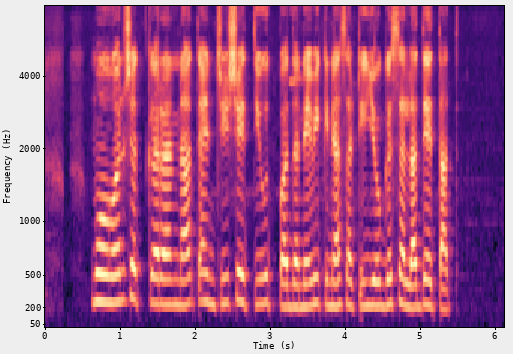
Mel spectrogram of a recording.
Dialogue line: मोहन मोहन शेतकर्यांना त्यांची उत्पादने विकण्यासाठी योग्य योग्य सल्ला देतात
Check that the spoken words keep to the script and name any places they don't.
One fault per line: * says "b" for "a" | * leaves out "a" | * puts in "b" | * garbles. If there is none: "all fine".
* leaves out "मोहन"
* puts in "शेती"
* leaves out "योग्य"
